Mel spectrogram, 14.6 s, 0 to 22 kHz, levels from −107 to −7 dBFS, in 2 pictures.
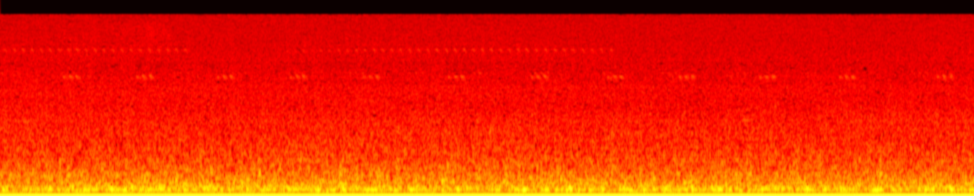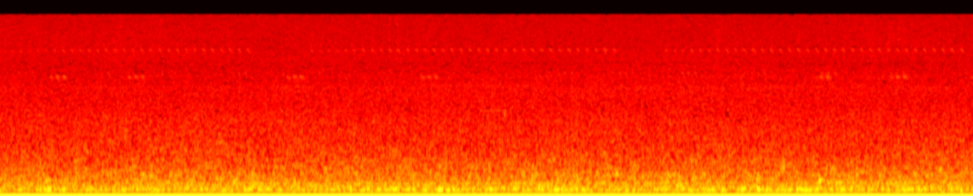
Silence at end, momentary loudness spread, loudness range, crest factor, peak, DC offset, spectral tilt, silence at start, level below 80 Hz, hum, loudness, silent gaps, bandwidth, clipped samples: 0 s; 2 LU; 1 LU; 16 dB; -20 dBFS; 4%; -6 dB/octave; 0 s; -52 dBFS; none; -38 LUFS; none; 16 kHz; under 0.1%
